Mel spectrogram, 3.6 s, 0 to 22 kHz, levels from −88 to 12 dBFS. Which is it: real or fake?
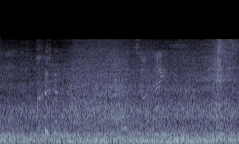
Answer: real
